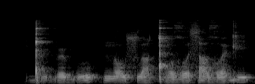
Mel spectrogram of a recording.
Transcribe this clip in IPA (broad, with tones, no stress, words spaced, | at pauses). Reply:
ɡ͡ǃu˨˩bə˞˨˩bu˨˥ | nɔ˨˩sʷɑ˨˩ ɡ͡ǃɔ˨˩ʁʷə˨˥sɑ˨˩ ʁʷæ˨˥ɡi˥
